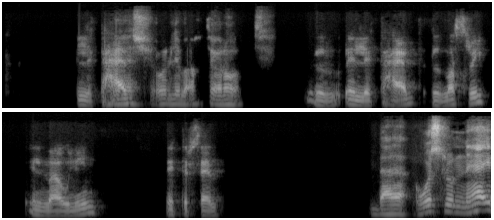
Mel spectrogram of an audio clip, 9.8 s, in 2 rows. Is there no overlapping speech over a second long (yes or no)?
yes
